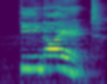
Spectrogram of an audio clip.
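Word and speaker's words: ctenoid: সেটা হচ্ছে দেহ সাইক্লয়েড অথবা টিনয়েড। ভাই বাংলা লেখার সময় এই সিটা উচ্চারণ হবে না, বাংলা লেখার সময় এই সিটা উচ্চারণ হবে না, তো টিনয়েড লিখবা, বইয়ে আছে।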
